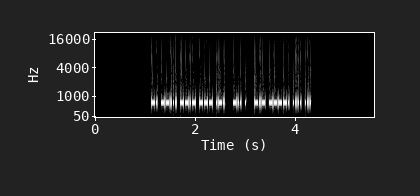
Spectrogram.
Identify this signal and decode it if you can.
Morse code, heard as a keyed tone, about 46 wpm, 700 Hz. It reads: N7QOR DE K9HS
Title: USA Callsign DE Callsign 50wpm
